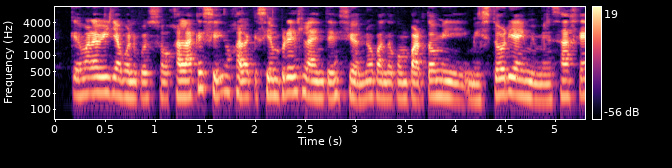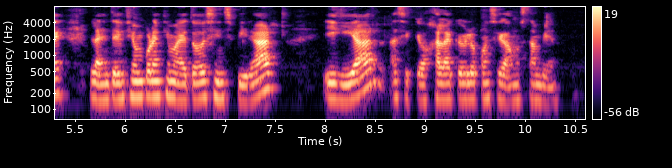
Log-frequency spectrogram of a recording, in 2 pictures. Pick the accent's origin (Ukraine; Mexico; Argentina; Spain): Spain; moved away as an adult; now in United States; yo soy española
